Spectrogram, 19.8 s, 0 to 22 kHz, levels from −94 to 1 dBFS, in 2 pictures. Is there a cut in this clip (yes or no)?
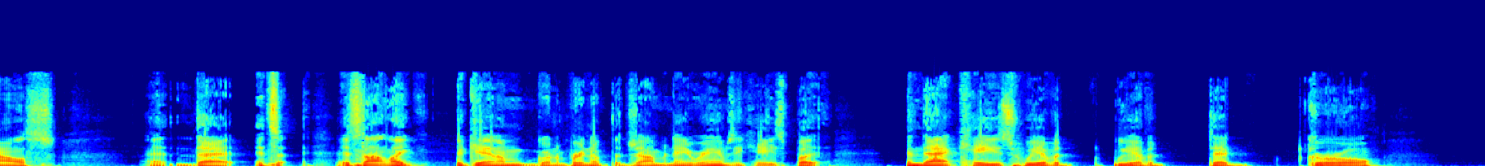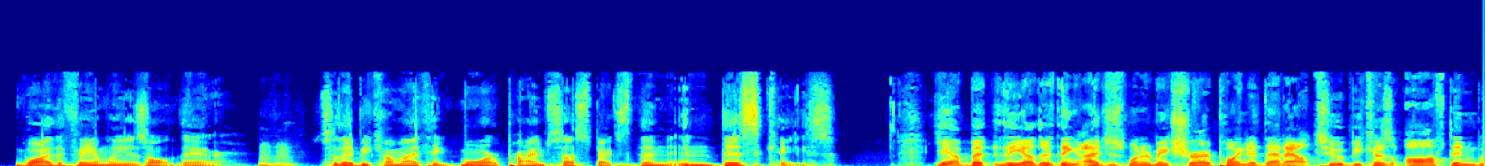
no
